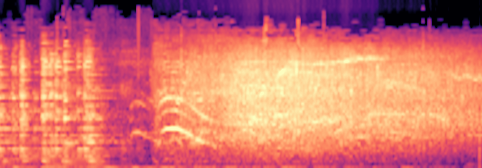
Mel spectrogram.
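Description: A band's final notes ring out and stop, then an audience bursts into loud, sustained applause, dense steady clapping with a whistle or two, lasting several seconds.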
